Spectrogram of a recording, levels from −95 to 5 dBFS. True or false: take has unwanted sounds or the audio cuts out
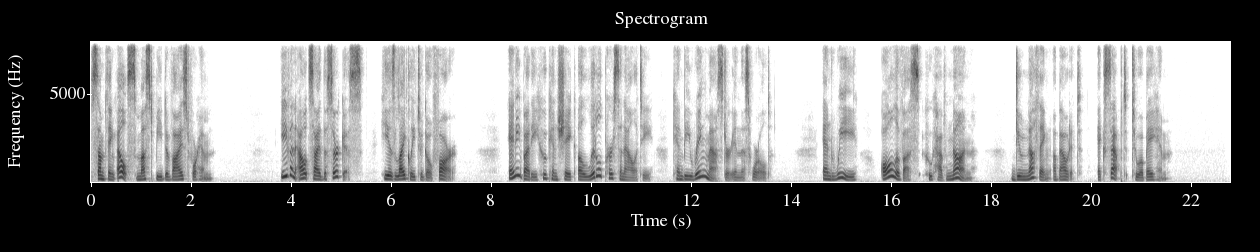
false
